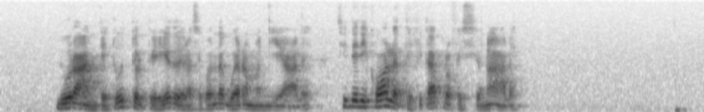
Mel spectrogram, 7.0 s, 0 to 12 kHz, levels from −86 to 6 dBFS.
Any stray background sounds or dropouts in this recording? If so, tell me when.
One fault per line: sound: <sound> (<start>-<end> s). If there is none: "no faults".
no faults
